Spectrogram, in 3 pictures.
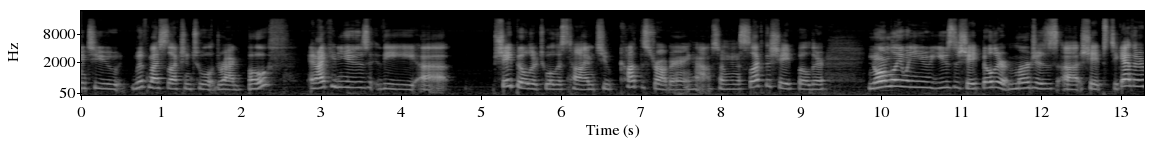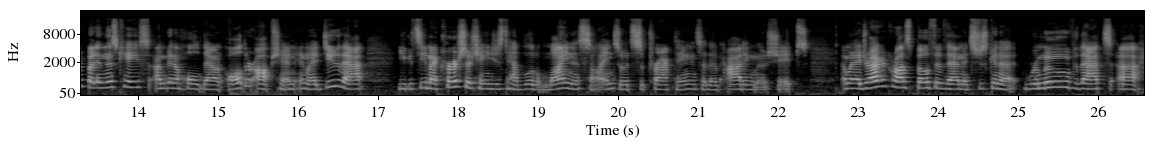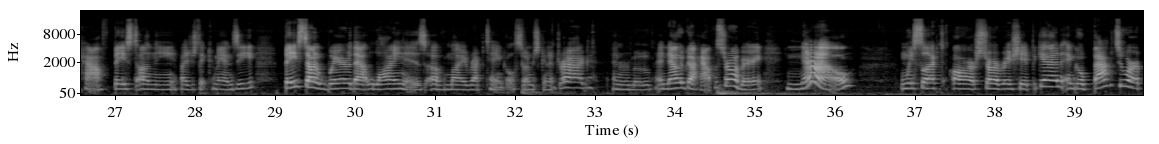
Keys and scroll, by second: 28.3 super+z.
